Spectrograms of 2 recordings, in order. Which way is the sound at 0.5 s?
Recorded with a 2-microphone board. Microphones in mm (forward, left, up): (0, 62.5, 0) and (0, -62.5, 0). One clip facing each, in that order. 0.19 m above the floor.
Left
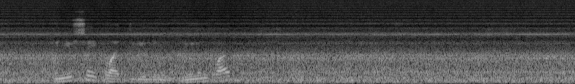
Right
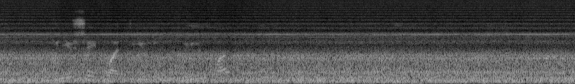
30° left (ahead or behind).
